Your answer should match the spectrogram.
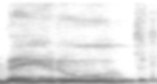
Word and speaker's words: Beirut: So the official spelling in English is B-E-I-R-U-T, while the French spelling, it's B-E-Y-R-O-U-T-H. But we wanted to go with what it sounds like, or however you want, or however you say it or pronounce it. So it's Beirut, B-A-Y-R-U-T, which is more closer than the other spellings.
